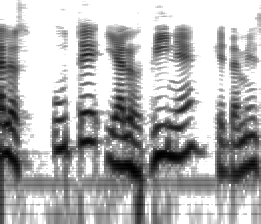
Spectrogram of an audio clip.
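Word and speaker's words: Diné: Ahí está, pronunciado Dine, no.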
